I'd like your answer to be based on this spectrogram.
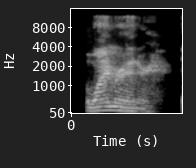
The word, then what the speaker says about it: Weimaraner: How do you pronounce the breed? – Weimaraner.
